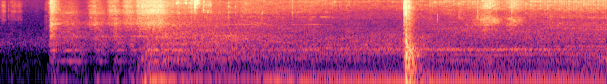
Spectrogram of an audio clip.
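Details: Ford Territory, cold start first thing in the morning, before repair: engine cranks, catches and settles to a steady idle with a raspy, droning exhaust note from a cracked resonator, later replaced with a straight pipe.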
